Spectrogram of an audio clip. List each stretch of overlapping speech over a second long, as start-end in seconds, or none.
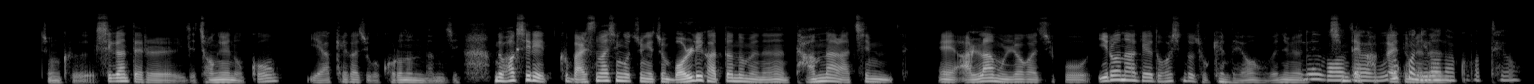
13.0-14.5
